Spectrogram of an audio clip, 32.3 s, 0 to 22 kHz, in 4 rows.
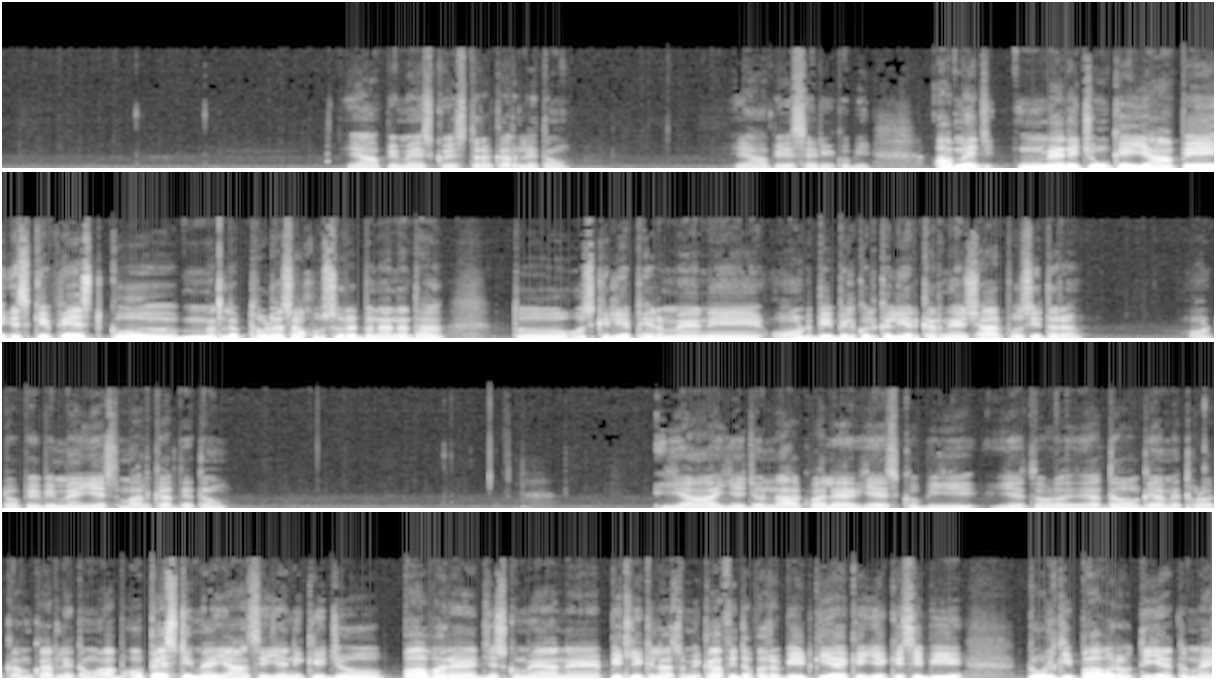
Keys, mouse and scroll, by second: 5.4 scroll up 1, 11.9 scroll up 1, 12.1-14.3 alt+right drag, 14.3-23.3 drag, 23.3 ctrl+z, 25.3 click, 32.0-32.3 drag.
